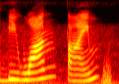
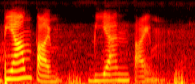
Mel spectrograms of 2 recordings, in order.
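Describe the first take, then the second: First: "Be one time" with each word separate; unlinked words. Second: "bian time", be and one run together; linked words. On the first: Teacher showing linking, "Be one time" said word by word. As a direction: keep the W clear in "Be one time". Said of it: "connecting two or more words together". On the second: Teacher showing linking, "bian time" run together as pronounced. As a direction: link "bian time" into one smooth unit. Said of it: "is pronounced". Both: Shown as a demonstration.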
